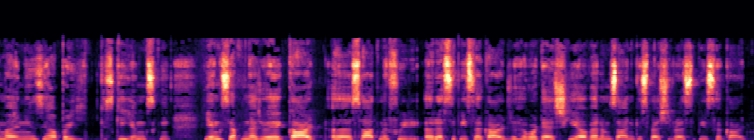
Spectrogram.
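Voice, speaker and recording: A woman's voice: fairly high pitch, dark tone. Chatty young woman vlogging in a store. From Pakistan. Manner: chatty, joking asides. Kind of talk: casual vlog narration. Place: large supermarket, indoors.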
